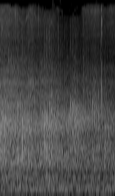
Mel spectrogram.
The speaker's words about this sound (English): So please, huge round of applause.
